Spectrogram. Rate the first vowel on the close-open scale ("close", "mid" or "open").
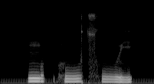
close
